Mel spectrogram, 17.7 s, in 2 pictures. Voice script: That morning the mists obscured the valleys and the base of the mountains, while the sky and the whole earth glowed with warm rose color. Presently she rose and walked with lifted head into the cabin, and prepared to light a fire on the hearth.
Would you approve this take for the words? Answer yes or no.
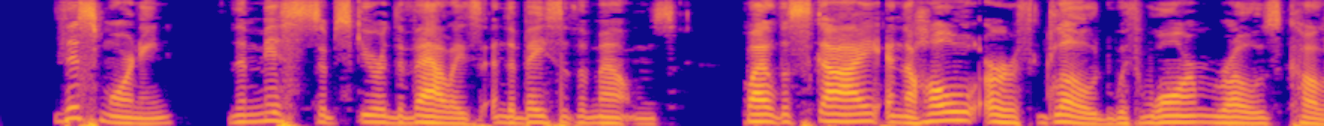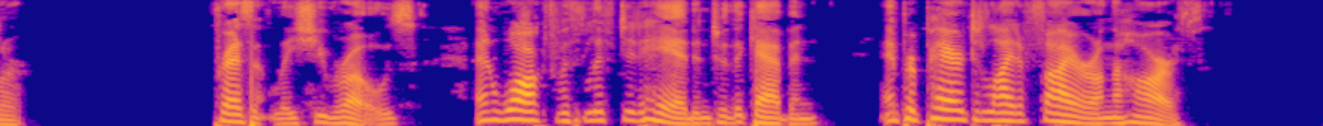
no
